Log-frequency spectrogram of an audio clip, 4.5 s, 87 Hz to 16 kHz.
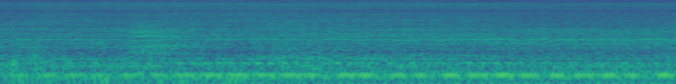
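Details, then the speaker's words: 2008 Chevrolet Express after engine swap, first start, no upper radiator hose, good oil pressure: idle drones with a faint uneven pulse; misfire from a bad NGK spark plug wire on cylinder six. "let this thing try to figure itself out so I got another bad spark plug wire I'm never using ngks"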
